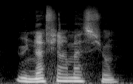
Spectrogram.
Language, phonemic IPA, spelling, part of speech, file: French, /a.fiʁ.ma.sjɔ̃/, affirmation, noun, Fr-affirmation.ogg
- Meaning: affirmation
